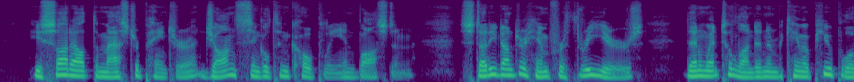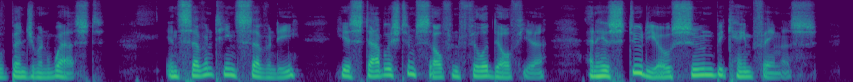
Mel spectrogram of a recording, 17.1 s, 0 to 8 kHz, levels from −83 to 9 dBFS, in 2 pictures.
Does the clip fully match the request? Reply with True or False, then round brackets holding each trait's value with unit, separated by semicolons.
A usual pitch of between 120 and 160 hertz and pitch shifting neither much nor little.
True (140 Hz; 4.2 semitones)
